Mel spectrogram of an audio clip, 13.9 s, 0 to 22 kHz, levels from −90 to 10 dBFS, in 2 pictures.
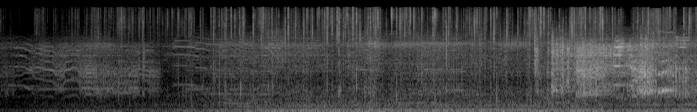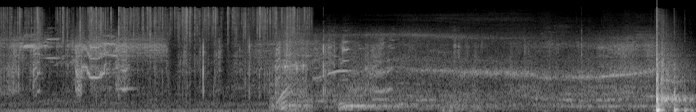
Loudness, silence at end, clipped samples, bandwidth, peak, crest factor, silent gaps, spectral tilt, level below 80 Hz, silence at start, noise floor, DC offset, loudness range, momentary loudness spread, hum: -28 LUFS; 0 s; under 0.1%; 17 kHz; 0 dBFS; 30 dB; none; -3.5 dB/octave; -38 dBFS; 0.15 s; -51 dBFS; under 0.1%; 10 LU; 19 LU; none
